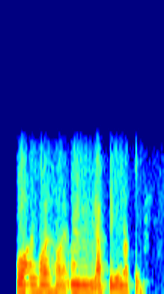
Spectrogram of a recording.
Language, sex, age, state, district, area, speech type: Manipuri, female, 60+, Manipur, Imphal East, rural, conversation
